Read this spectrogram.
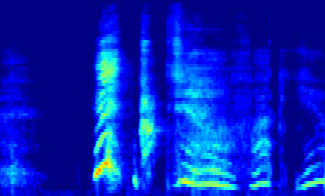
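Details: Loud, high-voiced sneeze burst followed by vocal sounds and angry exclamations; an adult sneezing repeatedly while eating pizza, tipsy.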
